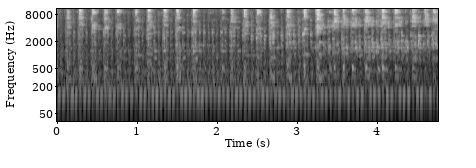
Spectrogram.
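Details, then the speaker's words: Two-stroke motorcycle after pilot jet and main jet setting, idling at about 1000 rpm. Even, crisp popping at around five beats a second with no misses or knocks. Clean idle, and the jetting sounds right. "Nah Oke kita coba hidupkan motor ini ya kita mulai dari posisi ideal atau langsam"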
